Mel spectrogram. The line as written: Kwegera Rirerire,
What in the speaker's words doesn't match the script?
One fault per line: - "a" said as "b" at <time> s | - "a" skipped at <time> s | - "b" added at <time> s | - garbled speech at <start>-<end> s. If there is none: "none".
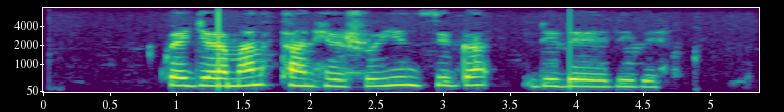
- "Manhattan hejuru yizinga" added at 1.5 s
